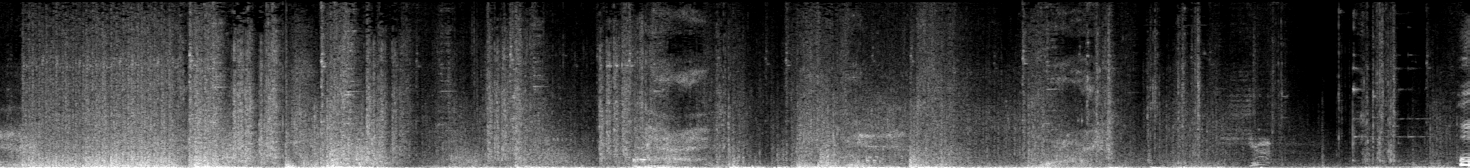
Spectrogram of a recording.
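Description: Gears of War Ultimate Edition gameplay on Xbox One fills with dense gunfire, pops and mechanical clatter, continuous and busy throughout, with excited voices occasionally breaking in.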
